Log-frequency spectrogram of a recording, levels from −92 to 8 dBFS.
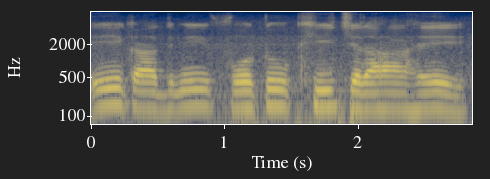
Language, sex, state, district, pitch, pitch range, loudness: Hindi, male, Uttar Pradesh, Lucknow, 140 Hz, 135-150 Hz, -15 LUFS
